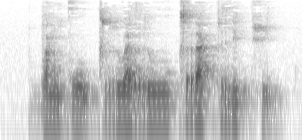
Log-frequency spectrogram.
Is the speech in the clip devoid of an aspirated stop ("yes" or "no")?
yes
